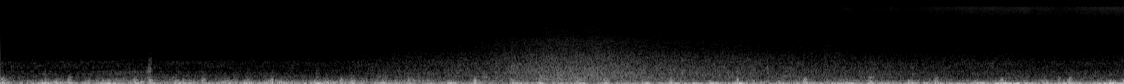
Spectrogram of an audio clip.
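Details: A woman's own real heartbeat through a stethoscope while she sits on a beach-house porch: soft, muffled low thumps partly masked by wind, waves and rumbling background noise. It is an ordinary heartbeat.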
